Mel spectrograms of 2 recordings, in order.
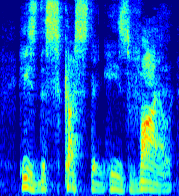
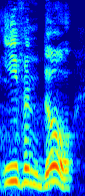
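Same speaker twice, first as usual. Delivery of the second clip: loud, scornful rant as a snobbish liberal; hammed-up loud sneer from a self-satisfied elitist; mock smug progressive; 2 semitones higher, 11 dB louder than usual. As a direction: play the smug Malibu progressive sneering at the pig. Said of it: "I'm speaking now as the super smart progressive".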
